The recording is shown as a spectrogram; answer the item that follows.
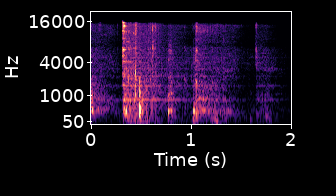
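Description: A few faint, short clicks and light taps, spread over the first second and a half.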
